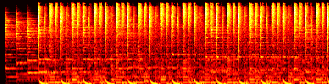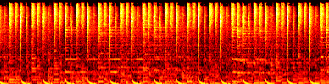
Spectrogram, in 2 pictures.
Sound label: Trance version, ringtone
